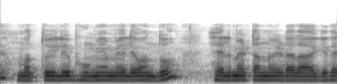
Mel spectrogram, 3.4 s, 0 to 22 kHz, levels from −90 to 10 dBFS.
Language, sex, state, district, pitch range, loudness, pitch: Kannada, male, Karnataka, Bidar, 145-150 Hz, -13 LUFS, 150 Hz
